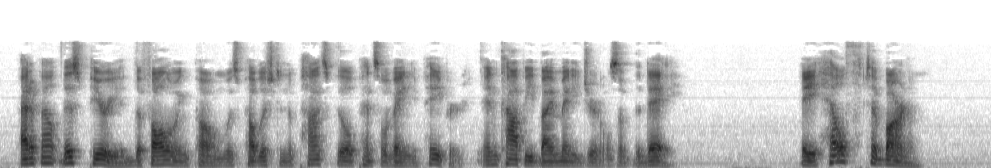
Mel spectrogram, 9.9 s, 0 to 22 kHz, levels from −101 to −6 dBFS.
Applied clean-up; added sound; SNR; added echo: none; none; none; none.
